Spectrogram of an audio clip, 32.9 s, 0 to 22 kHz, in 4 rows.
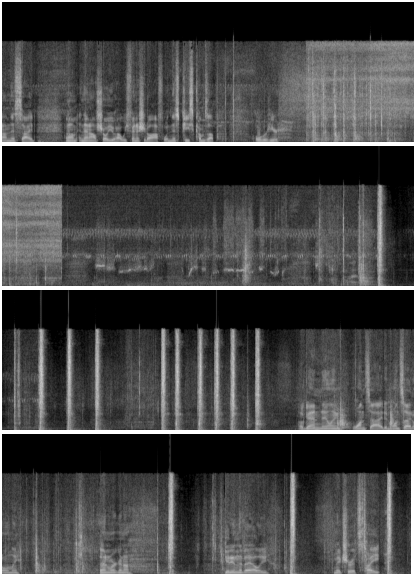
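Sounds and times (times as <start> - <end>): pneumatic nailer shots: 6.0 - 9.4, 15.4 - 16.1, 16.7 - 18.6, 19.6 - 21.8, 27.9 - 28.3, 30.4 - 30.8, 32.4 - 32.7.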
